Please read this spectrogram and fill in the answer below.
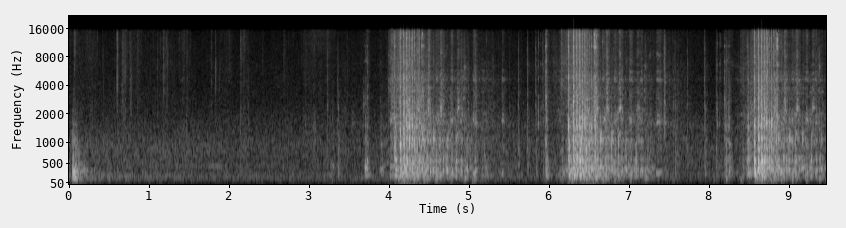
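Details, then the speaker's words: Toro Recycler 22" mower, 6.75 hp Kohler engine, 2000 model, with a used recoil fitted: three rope pulls, each a brief rasp dying away, never fires; owner suspects it flooded, plans to drain fuel and clean the carburetor. "um it may have flooded itself out so this one's going to need a little more attention i was hoping to at least hear it fire off no go"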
